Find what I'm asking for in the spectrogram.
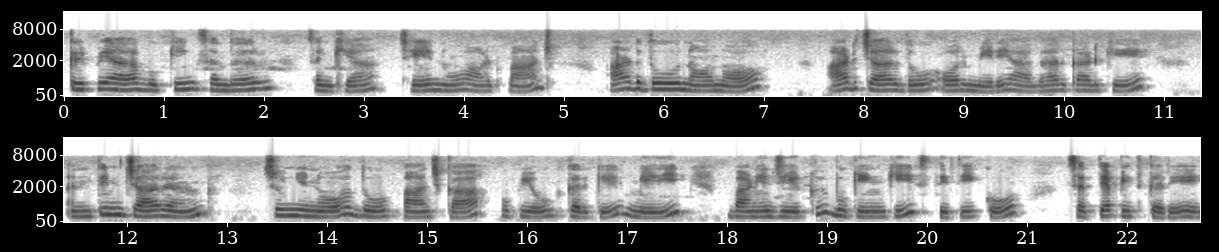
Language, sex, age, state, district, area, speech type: Hindi, female, 45-60, Madhya Pradesh, Chhindwara, rural, read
